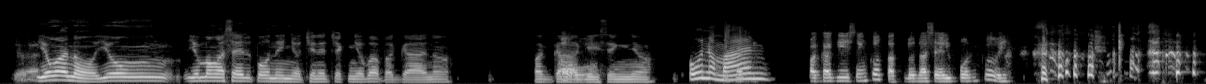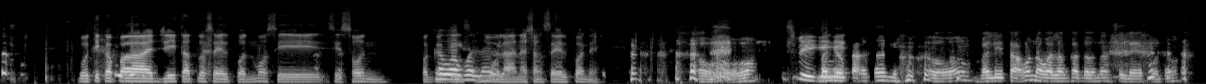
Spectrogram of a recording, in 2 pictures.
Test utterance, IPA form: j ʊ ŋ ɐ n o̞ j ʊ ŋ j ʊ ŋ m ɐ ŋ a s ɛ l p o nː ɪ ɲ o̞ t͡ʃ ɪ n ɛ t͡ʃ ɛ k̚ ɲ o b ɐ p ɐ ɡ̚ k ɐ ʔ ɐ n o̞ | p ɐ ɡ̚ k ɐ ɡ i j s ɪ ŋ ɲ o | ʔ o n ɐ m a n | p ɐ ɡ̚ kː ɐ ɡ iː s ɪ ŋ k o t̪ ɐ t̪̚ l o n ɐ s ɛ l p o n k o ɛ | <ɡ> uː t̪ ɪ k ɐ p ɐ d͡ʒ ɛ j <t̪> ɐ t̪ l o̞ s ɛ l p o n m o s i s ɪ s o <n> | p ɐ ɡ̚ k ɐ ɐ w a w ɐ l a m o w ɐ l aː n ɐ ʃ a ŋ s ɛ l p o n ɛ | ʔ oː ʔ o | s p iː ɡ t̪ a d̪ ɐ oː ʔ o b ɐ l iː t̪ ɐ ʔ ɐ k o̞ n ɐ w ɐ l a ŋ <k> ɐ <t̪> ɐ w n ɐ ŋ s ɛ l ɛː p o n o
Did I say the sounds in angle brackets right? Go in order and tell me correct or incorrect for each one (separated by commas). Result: incorrect, correct, correct, correct, incorrect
